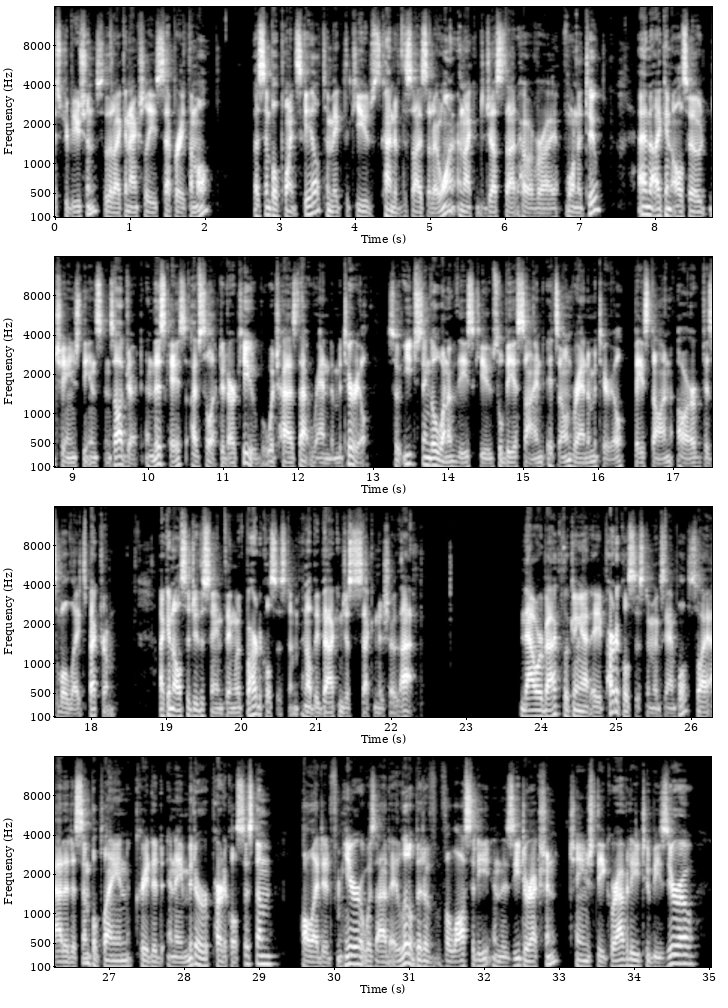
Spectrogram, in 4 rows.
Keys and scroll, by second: 22.3 Tab.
